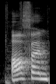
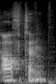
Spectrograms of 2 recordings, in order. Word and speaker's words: often: nam się czasem usłyszeć No więc jak to w końcu jest ofen czy often dzisiaj większość słowników podaje obie te formy jako poprawne chociaż ofen stosowana jest rzadziej i nie wszyscy językoznawcy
